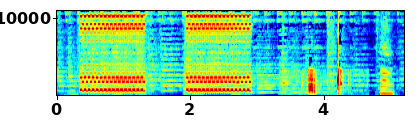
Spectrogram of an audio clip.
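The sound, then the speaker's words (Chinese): A telephone rings at home with an incoming call during homework, twice in loud, rapid trilling bursts, each about a second long with a pause between, followed by brief clattery handling sounds and a short voice-like tone. “小毛回到家洗过澡，在做功课的时候接到阿雄的电话。”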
